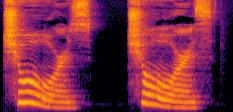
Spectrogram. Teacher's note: c so not Co but ches ches you need to round your lips extend the vowel o it's a long o it's one vowel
